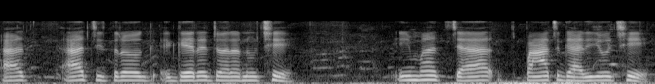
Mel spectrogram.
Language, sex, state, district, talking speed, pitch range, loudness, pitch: Gujarati, female, Gujarat, Valsad, 120 wpm, 180-195 Hz, -16 LUFS, 185 Hz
